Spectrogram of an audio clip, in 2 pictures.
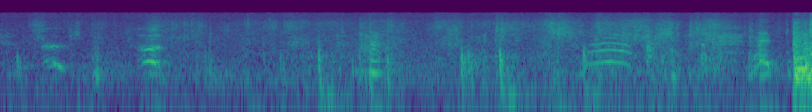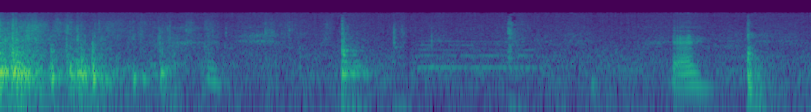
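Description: Film soundtrack of a bar brawl: scattered short grunts and exclamations from men, with a loud, short outburst about four seconds in.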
